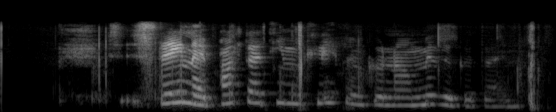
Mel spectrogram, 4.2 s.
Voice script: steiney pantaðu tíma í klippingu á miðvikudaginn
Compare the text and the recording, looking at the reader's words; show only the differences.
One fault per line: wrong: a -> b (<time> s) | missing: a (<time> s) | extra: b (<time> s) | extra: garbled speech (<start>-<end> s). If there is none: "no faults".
no faults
